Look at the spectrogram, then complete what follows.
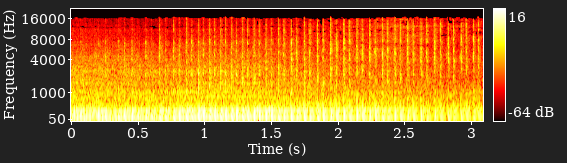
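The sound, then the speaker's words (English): A motorcycle engine idles with a steady, rapid chugging throb that swells slightly as if being revved, running loud and continuous with no voices. “I'm really good at riding motorcycles, so Scrappertown isn't far from here.”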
